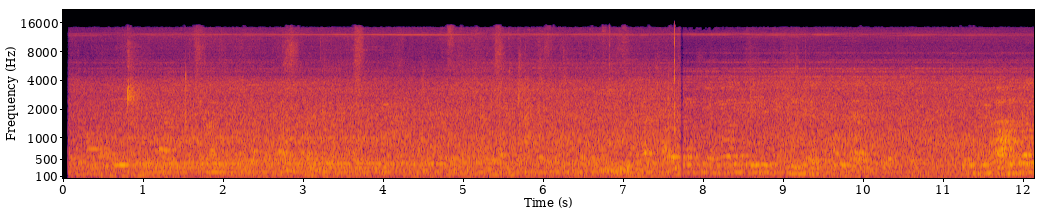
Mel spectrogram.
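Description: A man speaks calmly over a microphone.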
